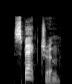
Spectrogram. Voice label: "spectrum", English voice

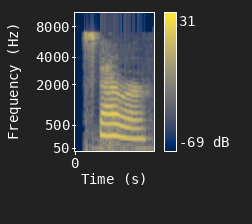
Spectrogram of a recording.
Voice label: "sparrer", English

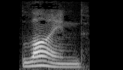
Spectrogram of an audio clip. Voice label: "blind", spelling

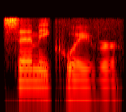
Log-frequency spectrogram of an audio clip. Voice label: "semiquaver", English

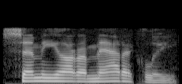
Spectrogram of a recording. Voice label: "semiautomatically", English

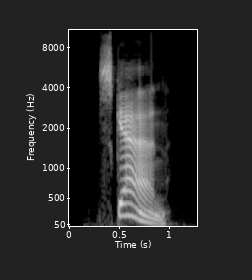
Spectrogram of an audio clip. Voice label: "scan", voice spelling

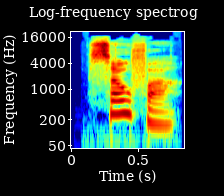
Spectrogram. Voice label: "sofa", English voice

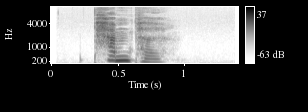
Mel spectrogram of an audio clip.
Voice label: "pamper", English voice

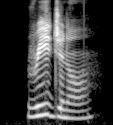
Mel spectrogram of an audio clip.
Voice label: "regional", spelling voice

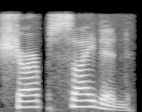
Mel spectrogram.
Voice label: "sharp-sighted", English

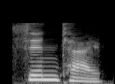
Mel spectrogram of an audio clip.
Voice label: "syntype", English word

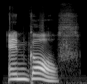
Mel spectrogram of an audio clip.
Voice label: "engulf", spelling

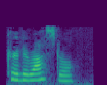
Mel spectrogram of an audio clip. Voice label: "curvirostral", english

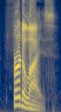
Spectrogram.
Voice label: "fertilize", spelling

